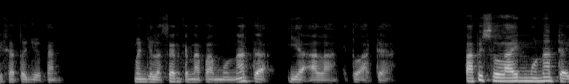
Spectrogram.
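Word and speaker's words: يا الله: Allah bentuk munada seruan pengucapannya bukan Ya yalah melainkan Ya Allah kenapa seandainya tidak ada huruf hamsah dalam kata aslinya menurut tabarasi niscaya pengucapan hamsa tidak dibenarkan sebagaimana dalam kata-kata lainnya jadi ini yang Saya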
